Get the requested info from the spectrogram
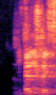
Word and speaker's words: Keswick: Keswick so with a silent W. – The silent W.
